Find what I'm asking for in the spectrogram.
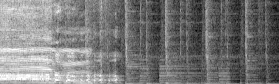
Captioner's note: laughs; shouting; serene music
